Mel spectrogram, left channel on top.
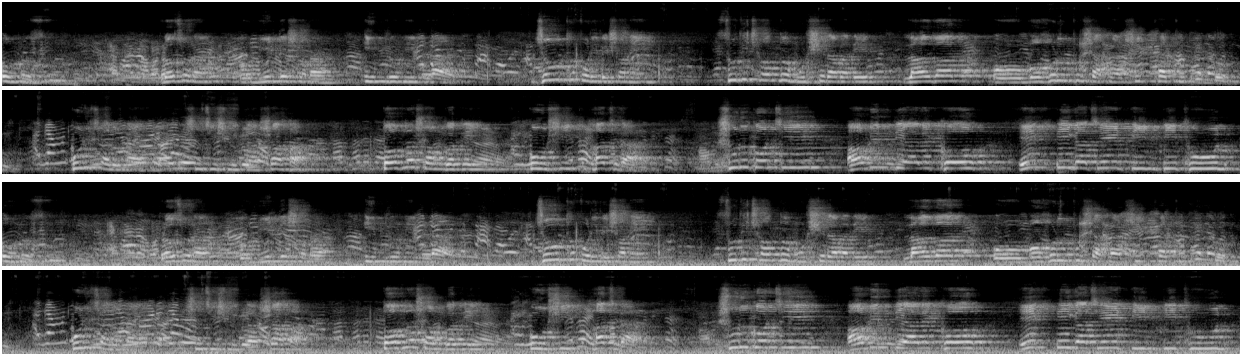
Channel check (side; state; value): right; noise; rumble, 7 dB below the sound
